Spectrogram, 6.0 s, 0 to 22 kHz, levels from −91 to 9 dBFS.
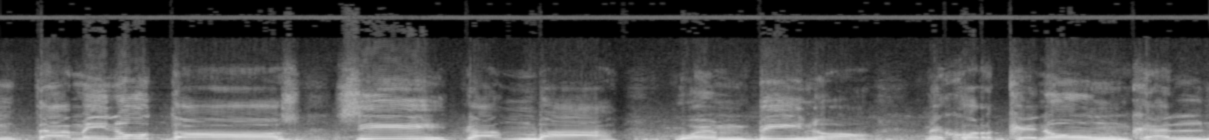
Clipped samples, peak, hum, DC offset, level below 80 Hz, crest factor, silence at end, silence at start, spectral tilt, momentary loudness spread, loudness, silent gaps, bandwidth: under 0.1%; 0 dBFS; none; under 0.1%; -44 dBFS; 10 dB; 0 s; 0 s; -5 dB/octave; 6 LU; -10 LUFS; none; over 20 kHz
